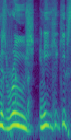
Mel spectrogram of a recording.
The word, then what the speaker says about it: rouge: Like That's a Moulin Rouge? No, Yeah. well, Rouge. it has an E. It has an E at the end. That's what I thought. The E is silent.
